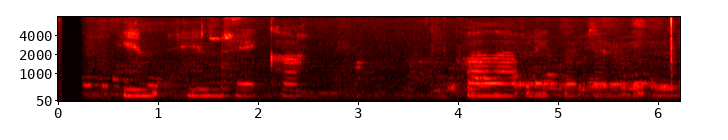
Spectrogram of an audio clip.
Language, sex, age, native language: Icelandic, female, 12, Icelandic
